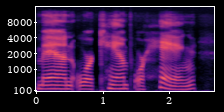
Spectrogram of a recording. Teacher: especially in some American accents, that the a sound in words like man or camp or hang sounds a bit different, a bit tenser, raised. also >> the back or middle part of the front tongue actually tenses up and raises slightly. · the back or middle part of the front tongue actually tenses up and raises slightly. It moves away from that extreme low bull shape. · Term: raising or tensing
